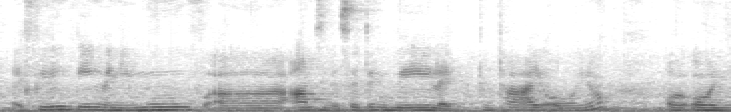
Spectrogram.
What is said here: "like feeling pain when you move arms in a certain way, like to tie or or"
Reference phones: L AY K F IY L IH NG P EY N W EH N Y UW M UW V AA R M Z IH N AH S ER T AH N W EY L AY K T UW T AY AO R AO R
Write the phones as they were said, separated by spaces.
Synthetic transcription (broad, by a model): L AY K F IY L IH NG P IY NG W EH N Y UW M UW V AA M S IH N AH S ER T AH N W EY L AY K T UW T AY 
